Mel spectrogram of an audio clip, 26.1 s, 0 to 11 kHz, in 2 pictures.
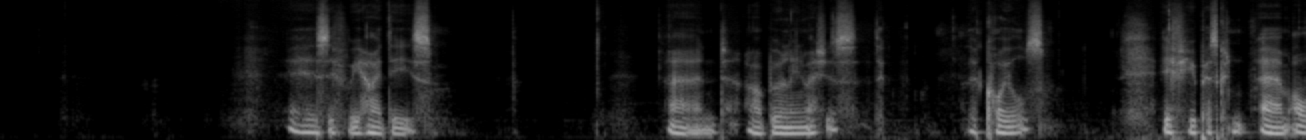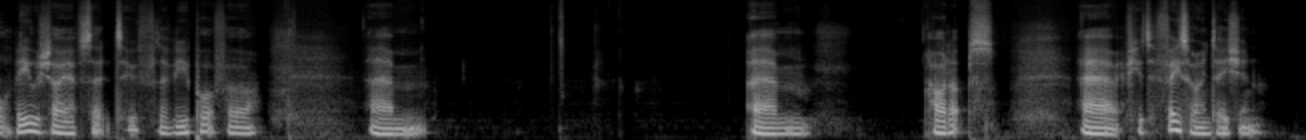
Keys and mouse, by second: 1.0-1.3 alt+drag, 1.5 alt+middle drag, 1.6 alt+right click, 1.8-2.3 alt+drag, 6.5 click, 8.2 click, 9.0 alt+middle drag, 9.2 alt+right drag, 9.5 alt+right drag, 9.8 alt+click, 13.1 alt+v, 19.1 alt+v.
